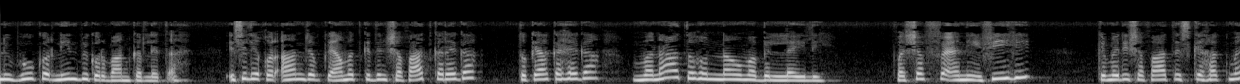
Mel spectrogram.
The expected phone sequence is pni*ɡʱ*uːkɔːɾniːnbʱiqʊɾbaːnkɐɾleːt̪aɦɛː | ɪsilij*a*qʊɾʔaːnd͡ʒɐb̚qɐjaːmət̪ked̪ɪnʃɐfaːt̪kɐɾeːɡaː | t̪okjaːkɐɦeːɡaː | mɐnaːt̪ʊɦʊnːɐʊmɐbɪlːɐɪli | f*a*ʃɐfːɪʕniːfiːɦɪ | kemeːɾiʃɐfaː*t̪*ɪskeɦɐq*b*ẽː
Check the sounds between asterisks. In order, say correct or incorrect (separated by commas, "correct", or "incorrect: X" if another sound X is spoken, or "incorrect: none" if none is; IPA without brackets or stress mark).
incorrect: bʱ, incorrect: e, incorrect: ɐ, correct, incorrect: m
